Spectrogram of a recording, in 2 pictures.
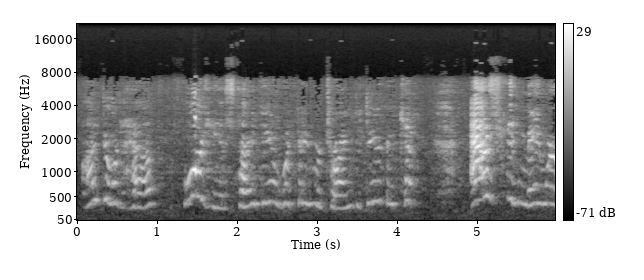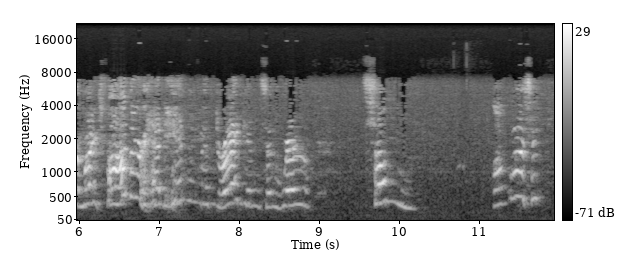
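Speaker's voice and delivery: high, rising panicked rambling; frightened young man. Acted. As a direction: voice climbing into a cry. Floon voiced, frightened and confused.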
